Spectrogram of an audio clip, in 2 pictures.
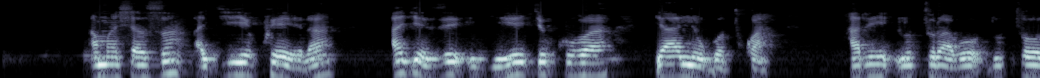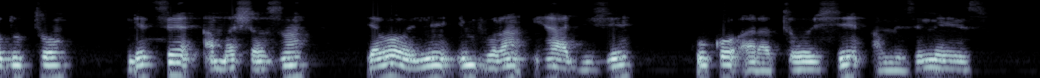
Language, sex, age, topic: Kinyarwanda, male, 18-24, agriculture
